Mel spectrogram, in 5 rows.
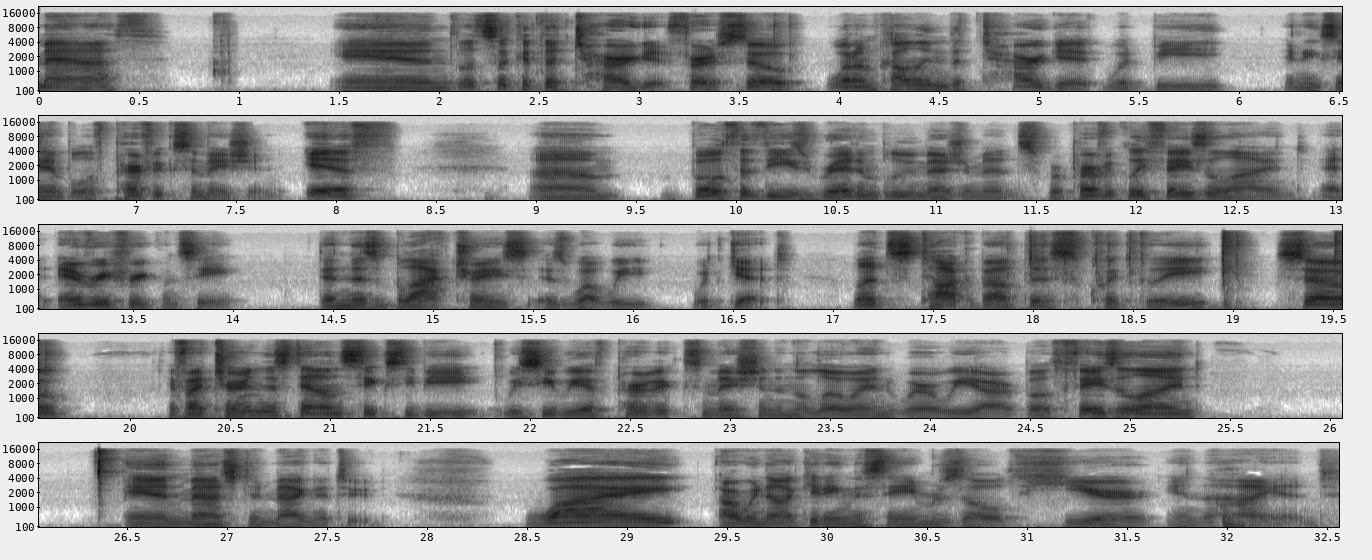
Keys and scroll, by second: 3.6 b, 17.9 super+Down.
